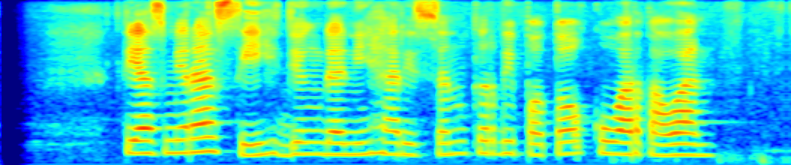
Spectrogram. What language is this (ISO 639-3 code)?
sun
